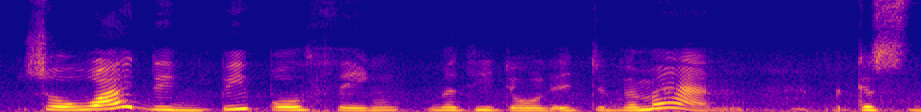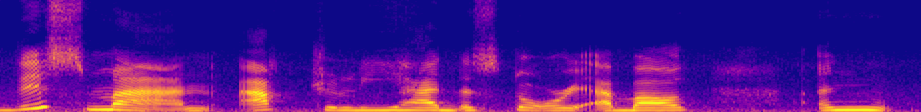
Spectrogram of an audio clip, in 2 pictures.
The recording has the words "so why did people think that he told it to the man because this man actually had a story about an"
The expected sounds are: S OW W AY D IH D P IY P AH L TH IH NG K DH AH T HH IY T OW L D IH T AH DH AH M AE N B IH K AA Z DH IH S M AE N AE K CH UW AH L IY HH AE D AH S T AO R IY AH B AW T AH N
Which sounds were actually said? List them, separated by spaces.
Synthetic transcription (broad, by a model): S OW W AY D IH D P IY P AH L TH IH NG K DH AH T HH IY T OW L D IH T AH DH AH M AE N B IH K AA S DH IH S M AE N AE K CH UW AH L IY HH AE D AH S T AO R IY AH B AW T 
